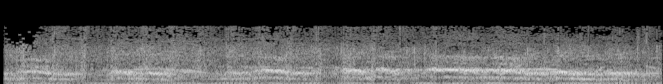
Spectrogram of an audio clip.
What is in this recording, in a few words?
Football Chants; Cardiff City; fanchants-com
